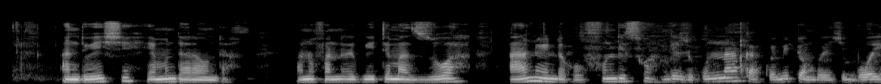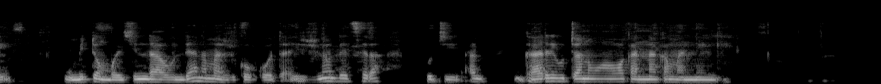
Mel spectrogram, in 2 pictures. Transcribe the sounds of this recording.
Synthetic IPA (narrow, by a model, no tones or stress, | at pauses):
andue̞ʃejemundʱaɾaunda | ano̞fanirakuitamazuʋa | aːno̞e̞ndakwakufundiswaŋɡe̞ʐe̞kunakakwe̞mito̞mbo̞je̞t͡ʃibʱo̞i | ne̞mito̞mbo̞je̞t͡ʃindaundianamaʐiko̞ko̞ta̰ḭʐino̞ɗe̞t͡se̞ɾa | kutia̰ | ɡʱaɾe̞utano̞waowakanakamaniːŋɡi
